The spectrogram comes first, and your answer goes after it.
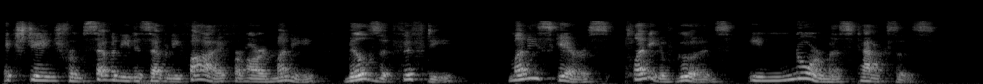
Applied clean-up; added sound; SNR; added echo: none; none; none; reverberation time 0.3 s.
